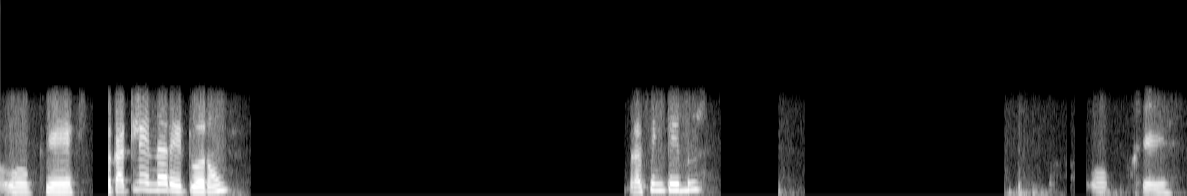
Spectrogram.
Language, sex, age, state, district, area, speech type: Tamil, female, 18-30, Tamil Nadu, Chennai, urban, conversation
